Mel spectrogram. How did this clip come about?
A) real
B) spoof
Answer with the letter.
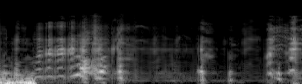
B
